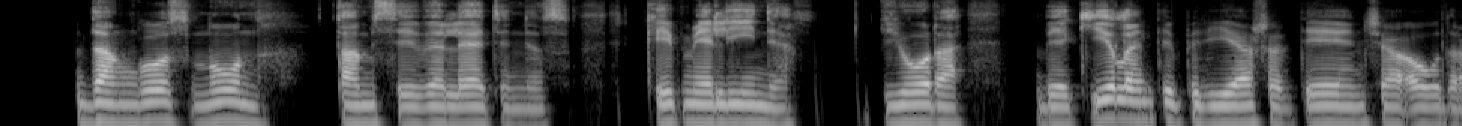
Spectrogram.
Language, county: Lithuanian, Vilnius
